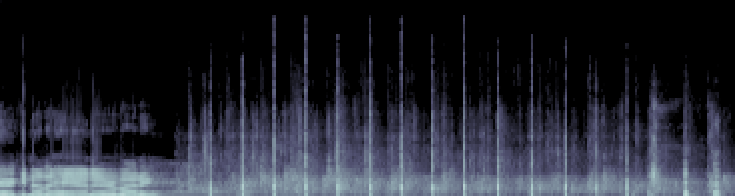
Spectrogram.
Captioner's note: applause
